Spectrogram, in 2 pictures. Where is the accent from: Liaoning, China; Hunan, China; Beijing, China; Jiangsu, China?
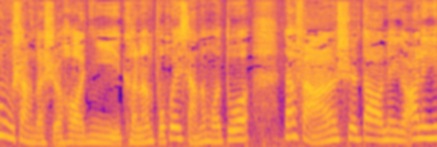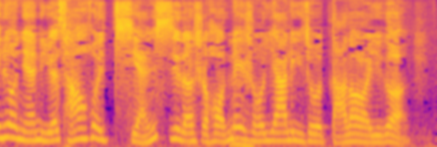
Hunan, China; 因为我是湖南人，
